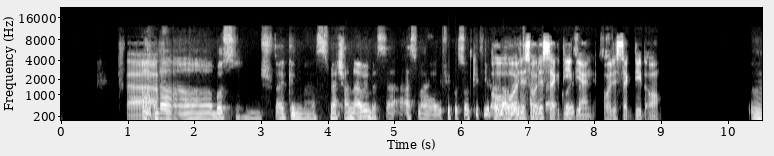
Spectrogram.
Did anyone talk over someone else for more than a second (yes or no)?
yes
